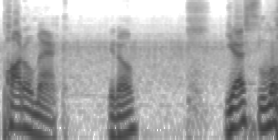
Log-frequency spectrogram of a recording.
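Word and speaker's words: Potomac: Wait, is it pronounced PTOAC? I've been calling it the POTMAC my entire life. Have people been laughing at me? Ha, idiot. This is the PTOAC, I like Pottomac, you know.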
